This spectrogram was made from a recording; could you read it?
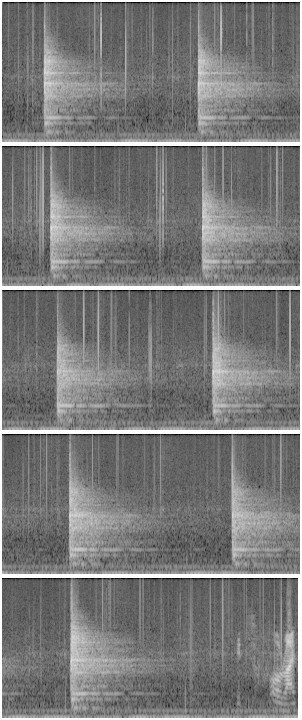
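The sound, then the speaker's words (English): Sledgehammer blows ring out on metal, tightening the bolts and wing bolts that hold a door shut for a watertight seal, about nine loud clanging strikes at a steady slow pace, each leaving a long metallic ring that fades before the next hit. “The bolts and wing bolts that hold the door shut, they have to be tightened by hammering with a sledge.”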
